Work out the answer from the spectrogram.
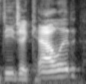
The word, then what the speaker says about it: DJ Khaled: japan primarily right away they got big names dj khaled did i pronounce that right i shouldn't talk about no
